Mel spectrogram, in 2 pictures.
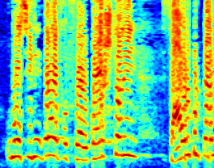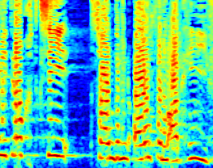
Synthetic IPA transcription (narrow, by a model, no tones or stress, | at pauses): ʊnmiːɾsinɪtnʊməfɔɾfɾawɡɑʃtəli | sælbəɾbeiːd̥ɾʊkχt̪ksiː | sɔnd̪ənoʊfɔmɑrχiːf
